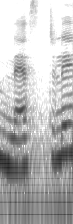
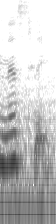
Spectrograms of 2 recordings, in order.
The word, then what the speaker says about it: nestle: NESTLE, इसको हम नेस्टले नहीं बोलेंगे, इसको हम बोलेंगे नेस्ले। नेस्ले, क्योंकि टी हमारा साइलेंट है, क्योंकि टी लेटर से पहले हमारा S लेटर है, इसलिए हम इसको बोलेंगे नेस्ले।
